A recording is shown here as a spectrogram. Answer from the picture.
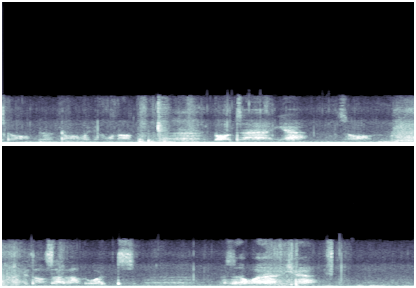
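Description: A person whispering, in breathy, unvoiced speech, a little louder near the end.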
